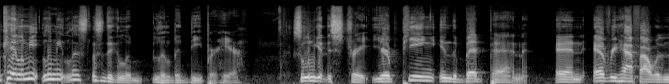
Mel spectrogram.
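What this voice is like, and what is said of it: Usual voice. Nothing is said of it.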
